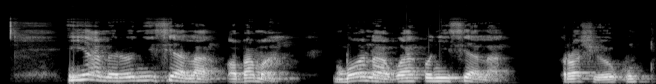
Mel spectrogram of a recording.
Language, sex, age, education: Igbo, male, 46-60, tertiary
